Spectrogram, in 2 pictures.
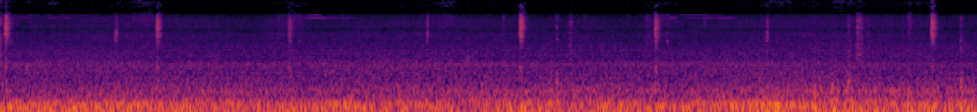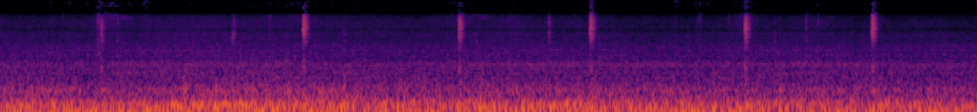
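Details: Tesla Model Y driving: sharp light clicks about one per second over deep road rumble, recurring less than a week after service for this clicking.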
